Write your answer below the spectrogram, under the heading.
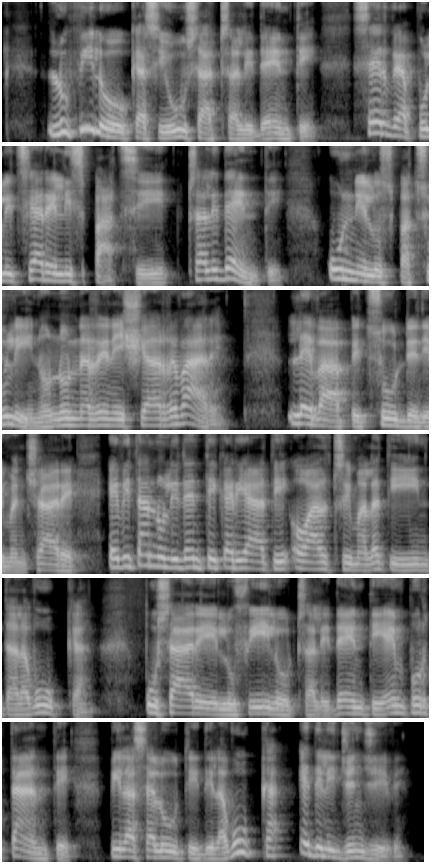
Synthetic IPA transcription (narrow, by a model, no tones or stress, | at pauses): lʊfiːlʊkasiuːsaʈɾalɪd̪ɛnt̪ɪ̰ | sɛrvɪapːʊlit̪sːjaːɾɪlispa̰t̪sːiʈɾalɪd̪ɛnt̪ɪ̰ | unːɪlʊspat̪sːuliːnʊnʊnːarːɪnɛʃːɪarːɪvaːɾɪ̰lɛːvaːpːɪt̪suɖːɪd̪ɪmant͡ʃaːɾɪɛvit̪anːʊlid̪ɛnt̪ɪkaɾjaːt̪ɪʔɔalt̪ɾimalat̪iːnt̪alavukʰːa̰ | usaːɾɪlʊfiːlʊʈɾalɪd̪ɛnt̪ɪɛimpʊɾt̪ant̪ɪpɪlasaluːt̪ɪd̪ɪlavukːaɛd̪ːɪlɪd͡ʒːɪnd͡ʒḭːvɪ̰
